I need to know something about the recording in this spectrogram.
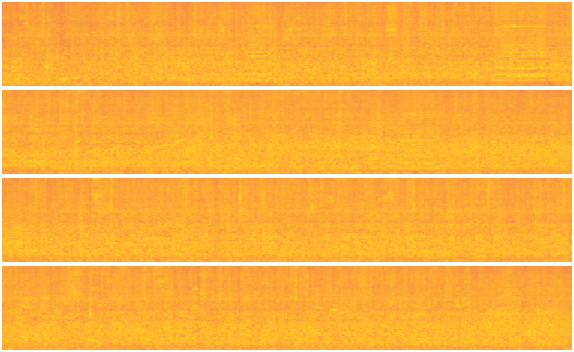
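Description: A vintage train running along the track, heard from inside its driver's cab: steady running noise of wheels on rails and the engine, with a brief tone about seven seconds in.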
